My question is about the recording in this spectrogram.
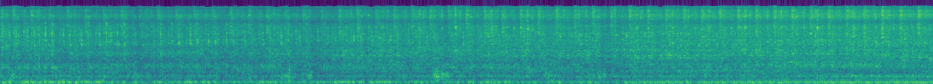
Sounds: Car, Vehicle

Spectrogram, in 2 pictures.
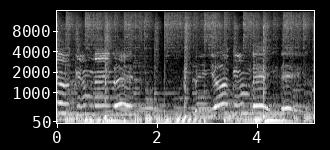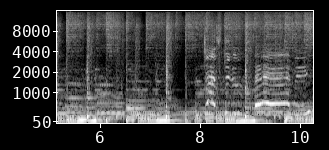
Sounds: Funk, Music

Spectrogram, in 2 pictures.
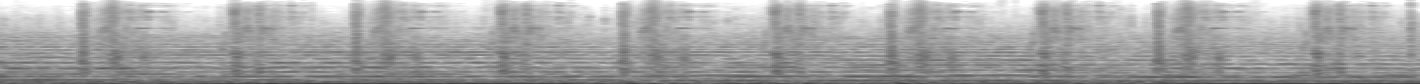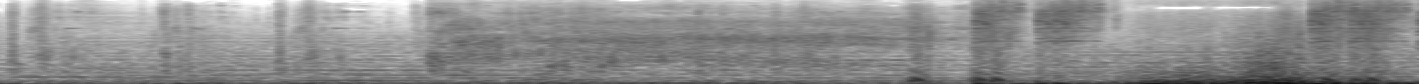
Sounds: Music, Run

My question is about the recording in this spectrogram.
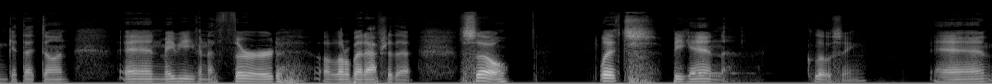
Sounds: Speech

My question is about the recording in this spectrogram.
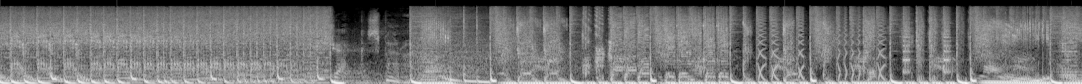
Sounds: Music, Dubstep, Song

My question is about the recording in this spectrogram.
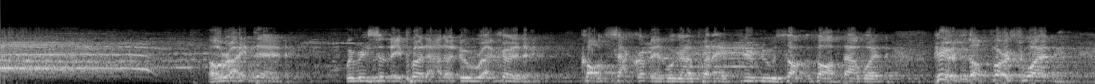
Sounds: Speech

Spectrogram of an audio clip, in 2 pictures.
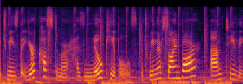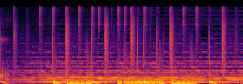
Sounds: Speech, Music

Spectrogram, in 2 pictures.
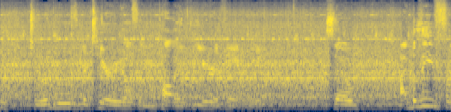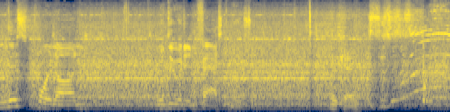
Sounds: Speech

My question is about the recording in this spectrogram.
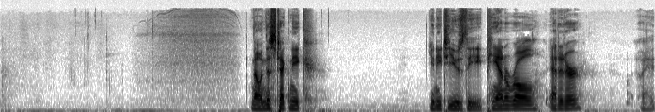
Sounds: inside a small room, Speech

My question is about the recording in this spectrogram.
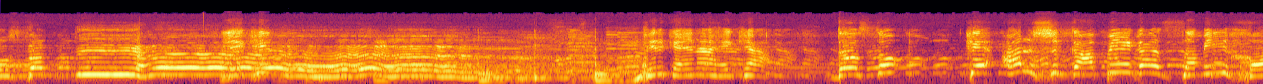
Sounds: Carnatic music, Music, Singing

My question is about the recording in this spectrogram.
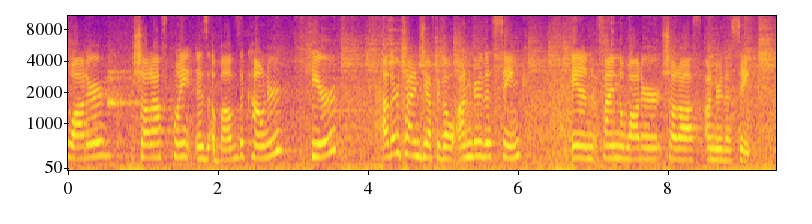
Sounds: Speech

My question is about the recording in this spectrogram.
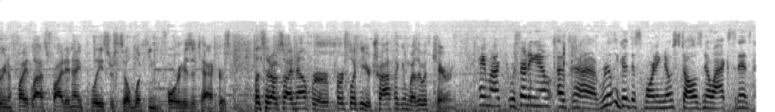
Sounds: Music, Television, Speech

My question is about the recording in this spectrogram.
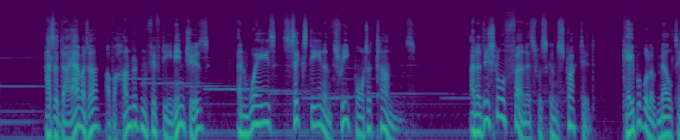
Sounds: Speech, Music

